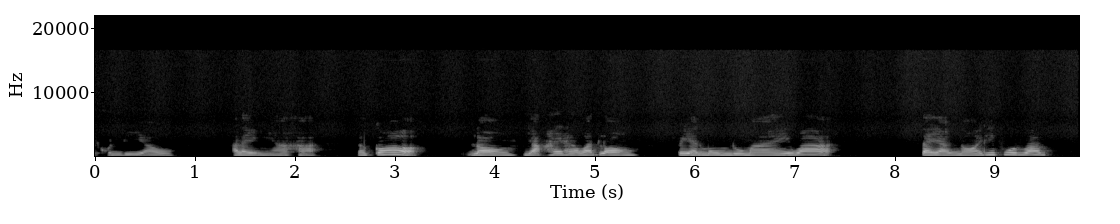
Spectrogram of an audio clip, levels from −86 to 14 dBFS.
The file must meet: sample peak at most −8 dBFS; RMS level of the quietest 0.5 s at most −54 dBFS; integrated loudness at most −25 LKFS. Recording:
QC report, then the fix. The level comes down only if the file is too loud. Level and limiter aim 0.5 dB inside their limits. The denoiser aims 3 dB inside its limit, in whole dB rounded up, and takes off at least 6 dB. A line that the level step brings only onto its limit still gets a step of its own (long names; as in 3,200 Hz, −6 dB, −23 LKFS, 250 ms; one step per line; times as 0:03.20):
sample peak −11.5 dBFS: in spec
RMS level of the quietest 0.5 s −67 dBFS: in spec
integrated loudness −29.0 LKFS: in spec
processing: no processing needed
